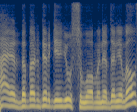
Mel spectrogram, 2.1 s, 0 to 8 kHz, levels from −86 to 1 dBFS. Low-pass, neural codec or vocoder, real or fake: 7.2 kHz; codec, 16 kHz, 0.5 kbps, FunCodec, trained on Chinese and English, 25 frames a second; fake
